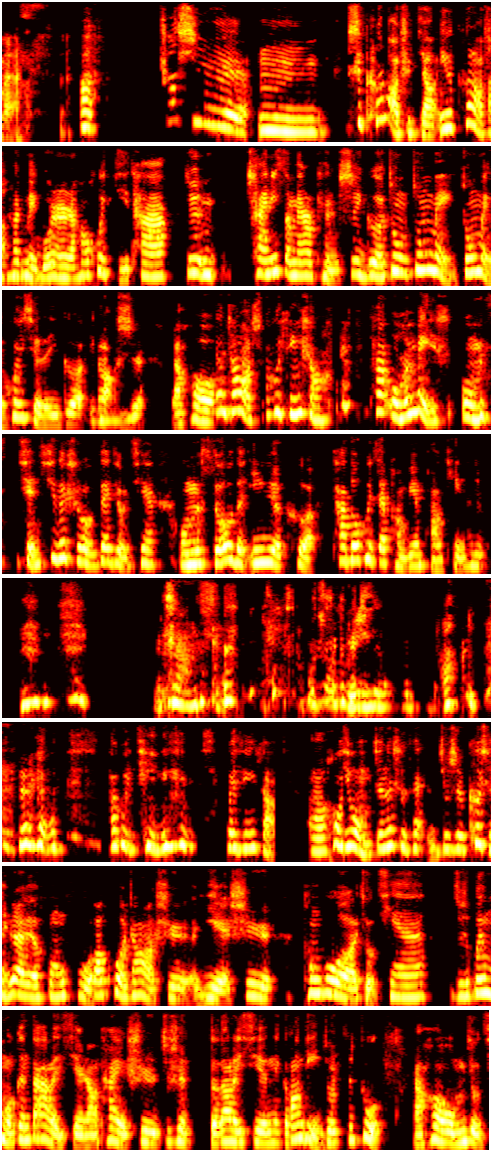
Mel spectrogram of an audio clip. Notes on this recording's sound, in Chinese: 今天这一期录制仍然是在线上。虽然上海解封了，但是我们忘记现在是可以出门的了。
